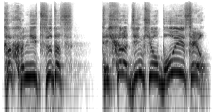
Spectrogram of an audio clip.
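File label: Speech Quick Commands Ally Base, Japanese; World Of Warships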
